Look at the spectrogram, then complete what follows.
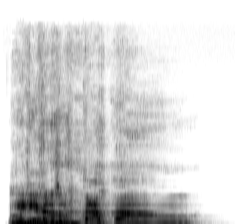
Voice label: pirate says yo ho ho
